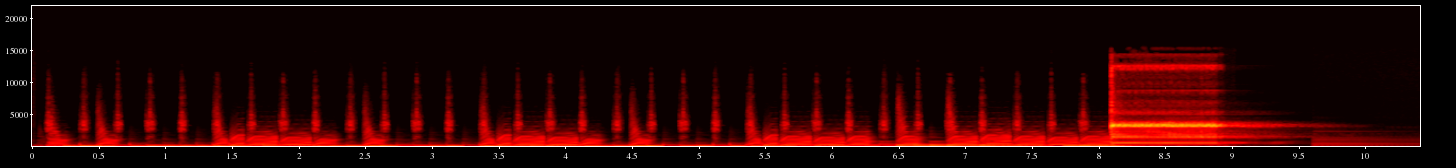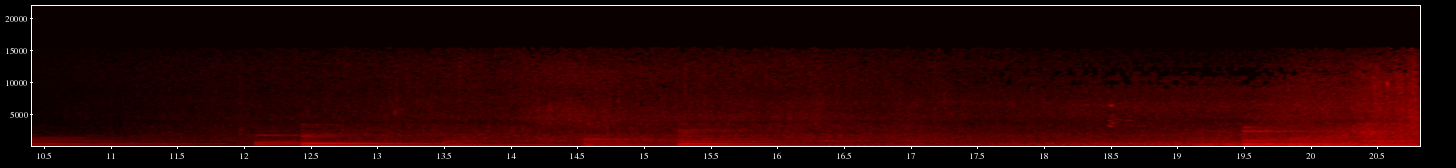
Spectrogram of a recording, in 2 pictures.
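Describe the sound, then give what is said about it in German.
The intro of a pop song, the title song of a singer's album, with steady pulsing keyboard chords, then a sudden crashing swell like a breaking wave, settling into softer sustained tones and gentle wash. No voices. “Ja, wir hören noch einen Song von ihm, und zwar den Titelsong seines Albums.”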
